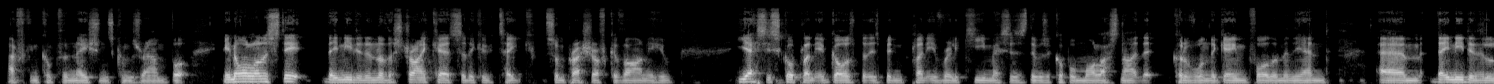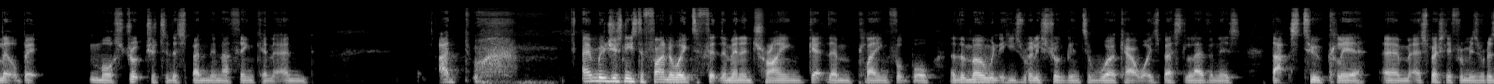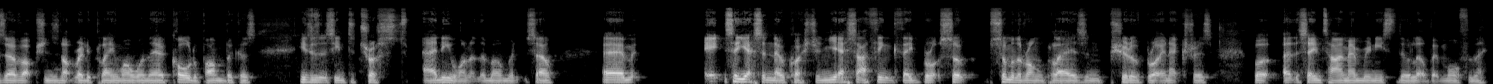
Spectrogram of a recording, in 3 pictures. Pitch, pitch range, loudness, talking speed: 95 Hz, 90-105 Hz, -20 LUFS, 225 wpm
